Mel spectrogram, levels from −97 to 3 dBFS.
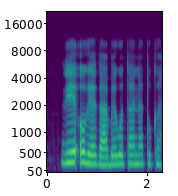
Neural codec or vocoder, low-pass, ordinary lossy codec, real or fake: codec, 24 kHz, 1.2 kbps, DualCodec; 10.8 kHz; none; fake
